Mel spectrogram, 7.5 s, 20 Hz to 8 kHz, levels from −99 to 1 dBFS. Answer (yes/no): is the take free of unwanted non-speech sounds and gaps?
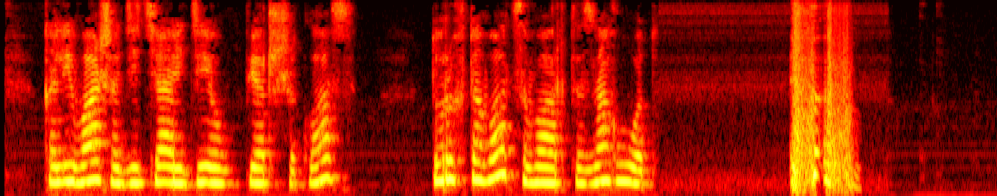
no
